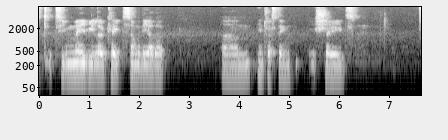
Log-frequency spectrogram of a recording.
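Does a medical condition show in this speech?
No.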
